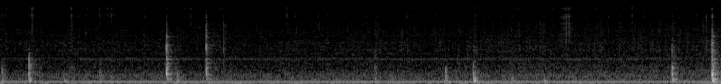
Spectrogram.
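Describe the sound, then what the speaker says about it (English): Chicken fajita mixture with its sauce simmers in a pan on low heat, a steady soft sizzle and bubbling hiss throughout, broken by a few light clinks of a utensil against the pan. "let this simmer on low for a few minutes to let the sauce thicken up"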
